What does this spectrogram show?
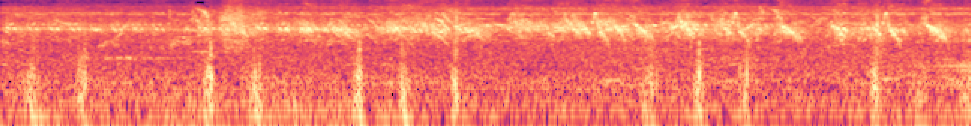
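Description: A chorus of small birds chirping, with many short, high, quickly falling chirps overlapping throughout, and a few faint clicks scattered among them.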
